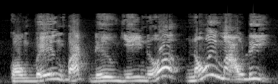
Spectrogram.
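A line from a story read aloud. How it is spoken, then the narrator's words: Roaring demand. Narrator (Vietnamese): Lão nhân gầm hỏi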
